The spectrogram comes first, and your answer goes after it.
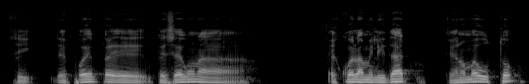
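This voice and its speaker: Cuban guy in his 50s, low warm voice, takes his time telling old stories. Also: creaky. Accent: Cuban Spanish. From Cuba. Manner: calm, unhurried, recalling dates and places. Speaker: guest. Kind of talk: casual interview storytelling.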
